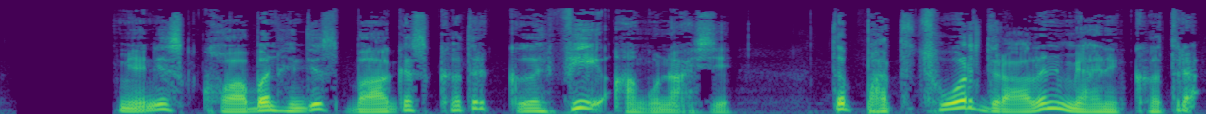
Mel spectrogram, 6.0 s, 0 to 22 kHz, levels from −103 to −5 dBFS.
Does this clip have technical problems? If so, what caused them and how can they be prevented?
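Yes. A clipped start after a pause occurs at 0.32 s, following 0.32 s of silence: the output device had gone idle and needed about 247 ms to wake, so the sound returns abruptly at 0.57 s with its opening missing. Keeping the output stream active through silences, or disabling the device's power-saving sleep, prevents this.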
